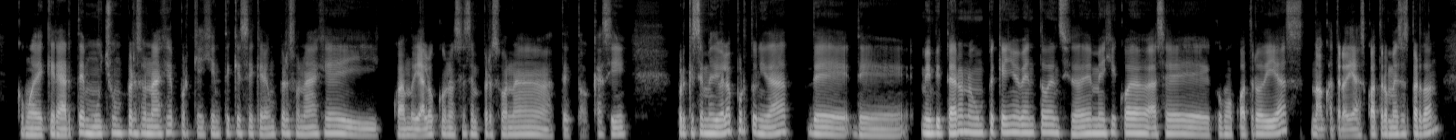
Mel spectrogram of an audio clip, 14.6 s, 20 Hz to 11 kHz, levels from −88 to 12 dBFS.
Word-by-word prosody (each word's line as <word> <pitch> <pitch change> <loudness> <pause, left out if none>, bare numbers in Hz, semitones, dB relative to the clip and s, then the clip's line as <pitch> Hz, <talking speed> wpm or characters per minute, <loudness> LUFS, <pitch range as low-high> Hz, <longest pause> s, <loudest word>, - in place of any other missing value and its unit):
como 110 0 0
de 105 -1 +1
crearte 115 +5 +2
mucho 125 +2 0
un 135 -1 -1
personaje, 130 0 +1
porque 130 -2 -9
hay - - -6
gente 120 +3 -5
que 135 - -3
se 125 -1 -4
crea 115 -3 -2
un 120 - -5
personaje 130 0 0
y 105 -3 -3
cuando 105 0 0
ya 100 - +4
lo 115 +2 -1
conoces 120 +1 -4
en 120 - -2
persona, 115 -2 -2
te 95 - -7
toca 90 +2 -13
así. 115 +1 -3 0.5
Porque - - -1
se - - +1
me 130 - +3
dio 130 0 +5
la 160 - +2
oportunidad 150 -4 0
de 120 -5 +1
de 100 -3 -4
me 135 - +3
invitaron 135 +4 +4
a - - +2
un 140 0 +1
pequeño 145 +2 +1
evento 145 0 +1
en 140 -1 +1
Ciudad 125 -3 0
de 130 +1 +3
México 135 +1 +1
a 130 -2 +5
hace 120 -2 0
como 115 -1 -3
4 125 +4 -1
días 130 +8 +1
no, - - +1
4 - - -2
días, 100 +1 -1
4 120 0 +1
meses, 120 +1 0
perdón. 130 - 0
125 Hz, 220 wpm, -23 LUFS, 115-135 Hz, 0.5 s, dio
